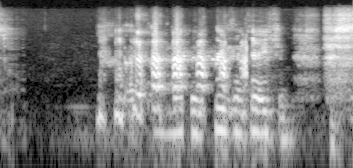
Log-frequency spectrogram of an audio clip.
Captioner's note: laughter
